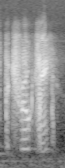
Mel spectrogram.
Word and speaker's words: Petrucci: My name is Petrucci. – How do you spell that, please? – P-E-T. – P-E-T? – R-U-C-C-I.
